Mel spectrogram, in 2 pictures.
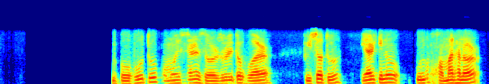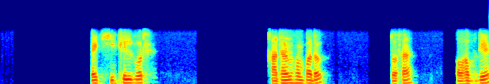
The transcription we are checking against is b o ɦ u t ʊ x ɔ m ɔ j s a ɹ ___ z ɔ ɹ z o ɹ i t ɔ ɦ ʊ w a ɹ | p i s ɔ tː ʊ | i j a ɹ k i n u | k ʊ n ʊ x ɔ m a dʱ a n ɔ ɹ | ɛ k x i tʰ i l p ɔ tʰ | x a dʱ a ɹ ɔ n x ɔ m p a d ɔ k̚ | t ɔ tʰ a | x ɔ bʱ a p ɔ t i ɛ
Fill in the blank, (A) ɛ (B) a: A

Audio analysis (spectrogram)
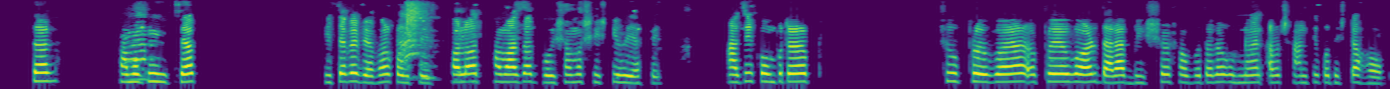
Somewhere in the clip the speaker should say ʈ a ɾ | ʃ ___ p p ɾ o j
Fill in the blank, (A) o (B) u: B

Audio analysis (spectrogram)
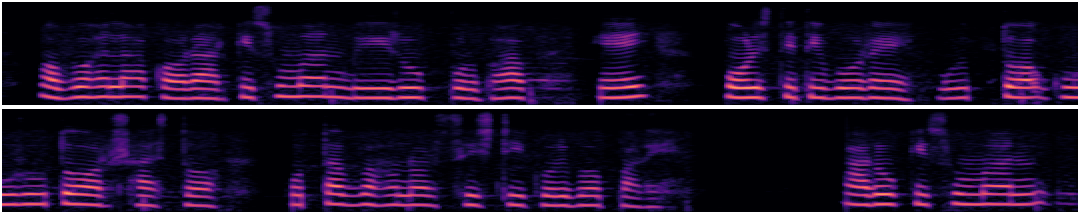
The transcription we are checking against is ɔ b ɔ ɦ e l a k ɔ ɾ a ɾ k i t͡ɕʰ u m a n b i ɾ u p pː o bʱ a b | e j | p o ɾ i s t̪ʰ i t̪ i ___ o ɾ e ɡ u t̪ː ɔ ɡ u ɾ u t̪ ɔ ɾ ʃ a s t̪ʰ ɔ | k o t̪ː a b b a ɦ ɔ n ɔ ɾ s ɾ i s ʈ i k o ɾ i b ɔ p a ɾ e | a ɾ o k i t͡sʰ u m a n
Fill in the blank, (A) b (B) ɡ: A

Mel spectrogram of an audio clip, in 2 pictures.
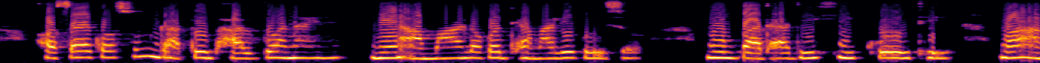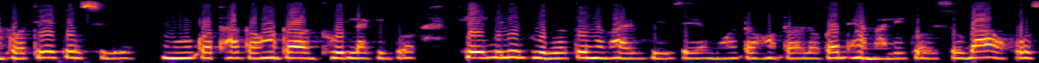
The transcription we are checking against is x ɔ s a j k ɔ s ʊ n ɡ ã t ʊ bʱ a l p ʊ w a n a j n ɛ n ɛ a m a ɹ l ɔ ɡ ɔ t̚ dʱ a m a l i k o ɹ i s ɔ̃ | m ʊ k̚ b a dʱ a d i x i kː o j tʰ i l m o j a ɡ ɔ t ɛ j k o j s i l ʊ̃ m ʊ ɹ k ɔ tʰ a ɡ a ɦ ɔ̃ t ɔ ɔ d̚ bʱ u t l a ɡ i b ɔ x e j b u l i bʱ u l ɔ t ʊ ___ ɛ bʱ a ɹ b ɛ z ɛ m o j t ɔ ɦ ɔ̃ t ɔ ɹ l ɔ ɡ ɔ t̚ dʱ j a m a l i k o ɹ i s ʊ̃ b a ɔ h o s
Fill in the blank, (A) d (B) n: B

